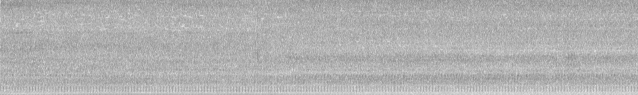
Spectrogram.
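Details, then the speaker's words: Homemade pulse motor repaired with electrician's tape, speed test: fast steady whirring with even pulsing beat, speeding up, no scraping or stumbling; spinning freely at speed. "we can hear that getting quick now see if that's as fast as it'll go that's really getting the speed on there"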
